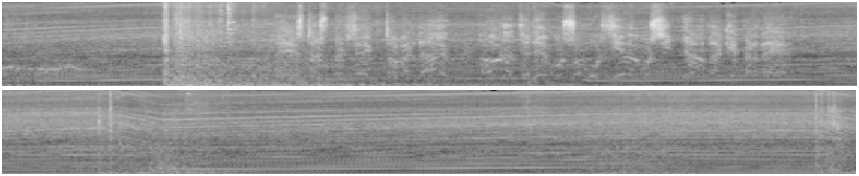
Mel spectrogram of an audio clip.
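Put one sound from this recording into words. A powerful car engine roars and hums steadily, rising and falling in pitch as it shifts gears.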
